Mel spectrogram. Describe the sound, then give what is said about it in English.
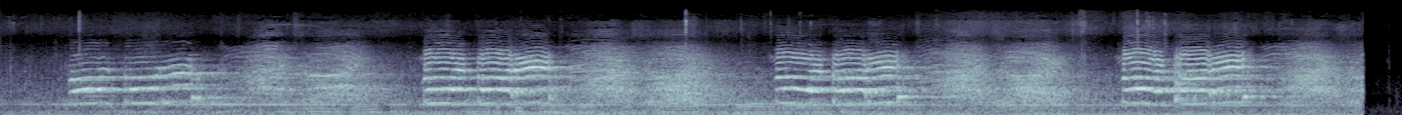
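A crowd of protesters in front of Justice Alito's house chants the slogan "My body, my choice" in unison, repeating it in four loud, rhythmic bursts with brief pauses between, over a steady low hum. “What they're screaming there in front of Alito's house.”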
